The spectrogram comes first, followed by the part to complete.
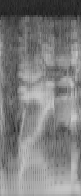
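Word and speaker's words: Ryne: Someone's saying I have a bunch of Ryan Samberg Donres cards. And that is true. Oh, and by the way, just note notable notation of note. It's Ryan. Ry, not Ryan.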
